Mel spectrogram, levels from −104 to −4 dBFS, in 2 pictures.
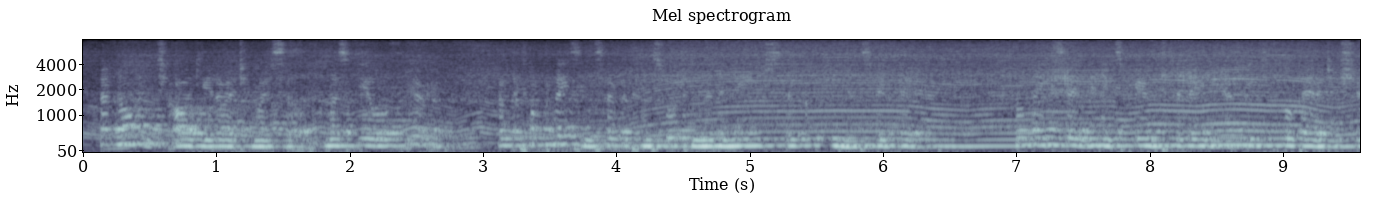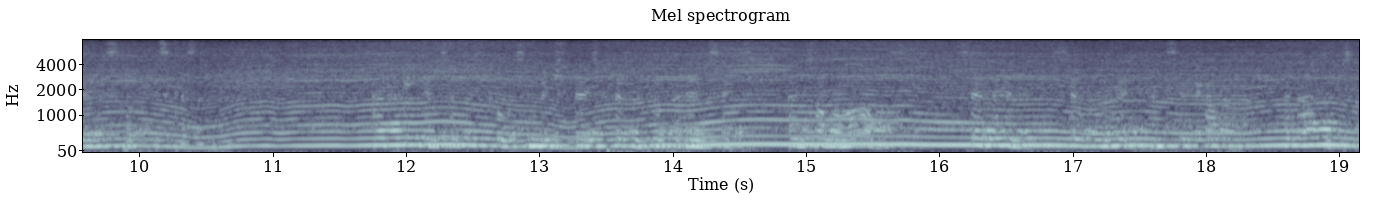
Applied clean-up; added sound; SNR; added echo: none; Sawing / Engine; 1 dB; reverberation time 1.4 s.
